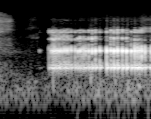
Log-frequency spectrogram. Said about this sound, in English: What was that? That sounded like a burp. Honestly.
